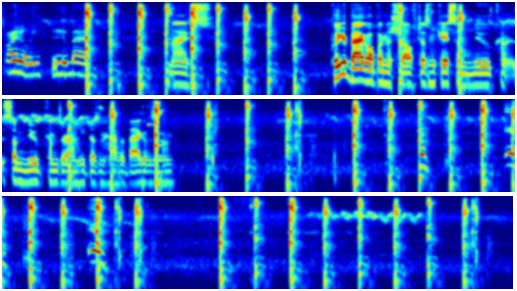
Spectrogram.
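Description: A hammer strikes metal repeatedly with ringing clangs.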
